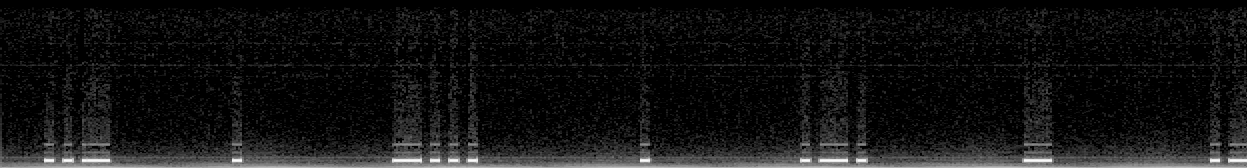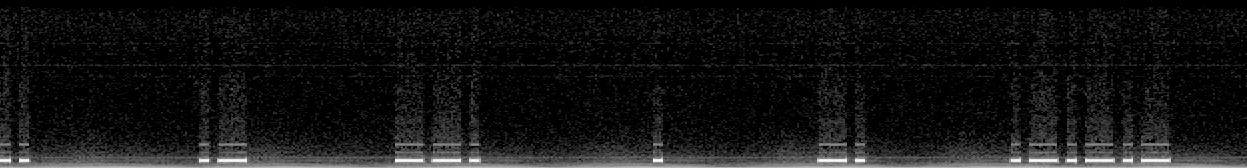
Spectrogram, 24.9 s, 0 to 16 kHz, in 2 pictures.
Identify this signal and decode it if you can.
Morse code, heard as a keyed tone, about 13 wpm, spaced as for 5 wpm, 760 Hz. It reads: UEBERTRAGEN.
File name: Onlinelehrgang / morsen / DJ4UF Morsen21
